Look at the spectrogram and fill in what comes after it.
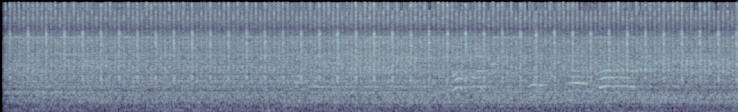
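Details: Kia Ceed at warm idle: a light, fast, fairly even ticking knock, about two per second. It knocks only when warm, not cold; valves were adjusted and are within tolerance, so not valves. Source unknown.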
